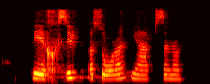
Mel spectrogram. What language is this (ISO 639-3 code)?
abk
